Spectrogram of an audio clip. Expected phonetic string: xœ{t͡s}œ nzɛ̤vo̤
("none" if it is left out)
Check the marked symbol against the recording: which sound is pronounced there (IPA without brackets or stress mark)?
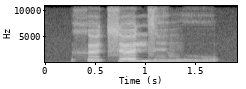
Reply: t͡s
